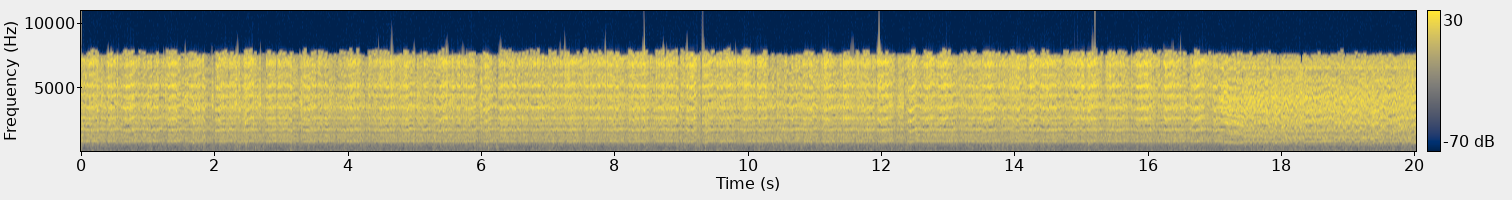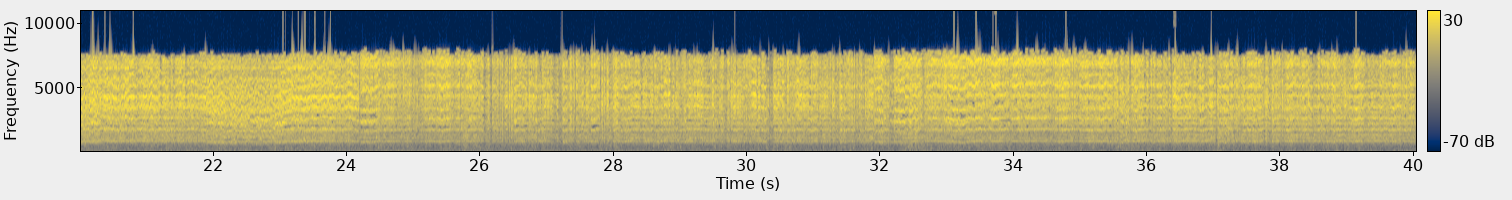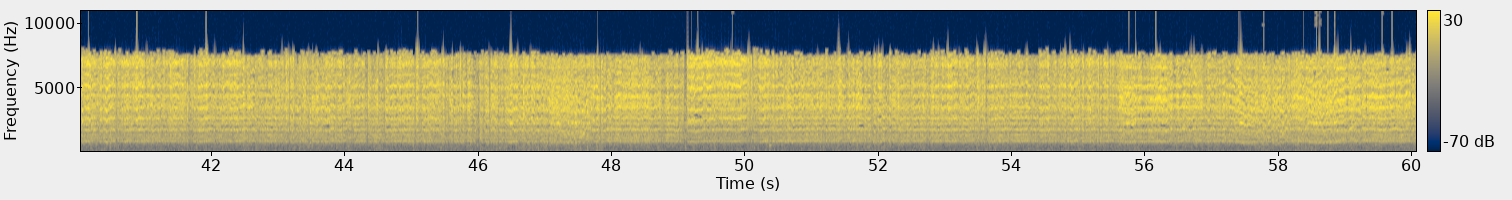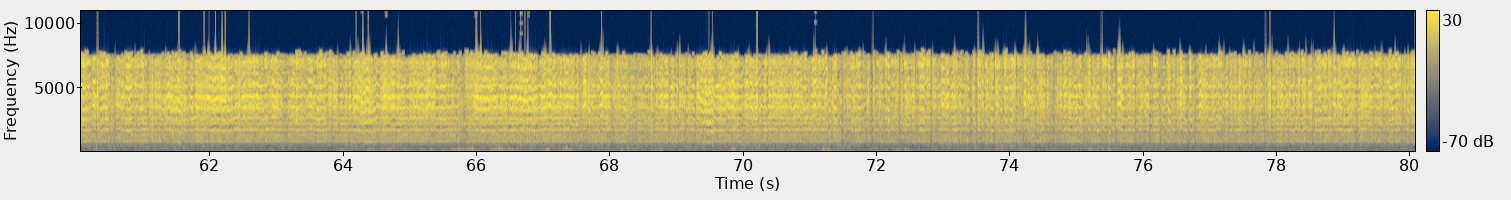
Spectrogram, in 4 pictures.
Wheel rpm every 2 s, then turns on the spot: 230, 230, 230, 230, 230, 230, 240, 230, 220, 190, 230, 210, 230, 230, 240, 230, 220, 230, 230, 240, 240, 230, 230, 220, 230, 230, 230, 230, 220, 220, 230, 230, 230, 230, 230, 230, 230, 230, 230, 230.
none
